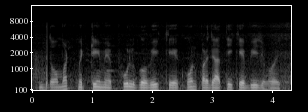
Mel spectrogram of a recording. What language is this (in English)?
Maithili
